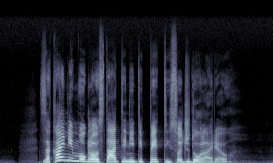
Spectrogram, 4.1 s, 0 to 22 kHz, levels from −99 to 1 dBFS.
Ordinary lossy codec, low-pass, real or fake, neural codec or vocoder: none; 19.8 kHz; real; none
